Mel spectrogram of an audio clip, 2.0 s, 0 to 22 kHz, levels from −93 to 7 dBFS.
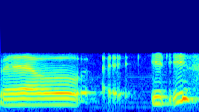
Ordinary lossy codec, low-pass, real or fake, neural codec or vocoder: none; 3.6 kHz; real; none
